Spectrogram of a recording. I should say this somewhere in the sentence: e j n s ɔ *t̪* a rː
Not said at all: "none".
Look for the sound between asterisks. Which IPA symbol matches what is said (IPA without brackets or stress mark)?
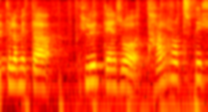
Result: t̪ʰ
